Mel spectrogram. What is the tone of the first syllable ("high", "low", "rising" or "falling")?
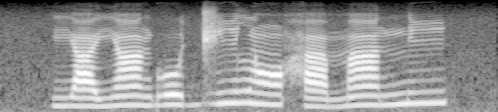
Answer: low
